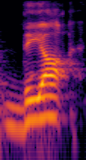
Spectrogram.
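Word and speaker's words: ضياء: The word diya is the right way to say it.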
